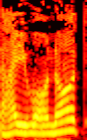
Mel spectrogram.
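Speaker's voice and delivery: ordinary delivery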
